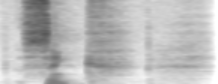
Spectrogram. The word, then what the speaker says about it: sinc: And that's pronounced sinc.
